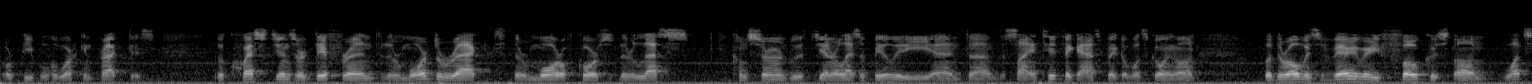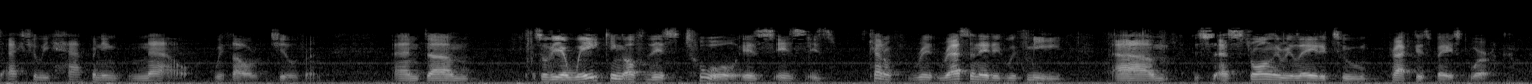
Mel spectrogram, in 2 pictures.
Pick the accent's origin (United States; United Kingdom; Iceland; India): Iceland; English is a second language; I'm from Iceland in Europe, in case you're thinking about the accent, which is always the case.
